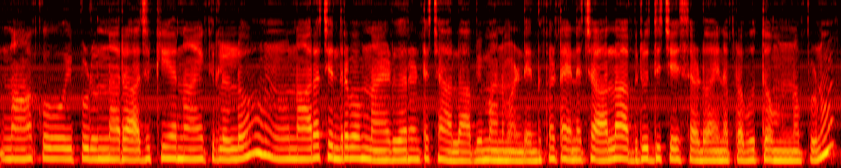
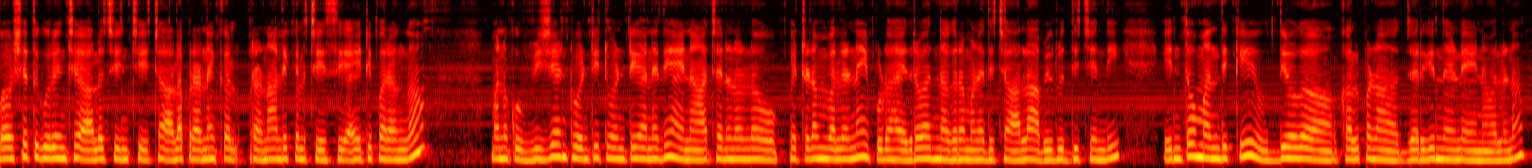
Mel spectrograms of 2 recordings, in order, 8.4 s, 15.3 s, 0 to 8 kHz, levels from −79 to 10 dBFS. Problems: none marked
